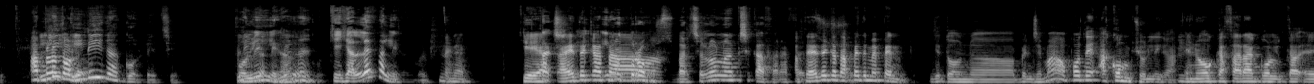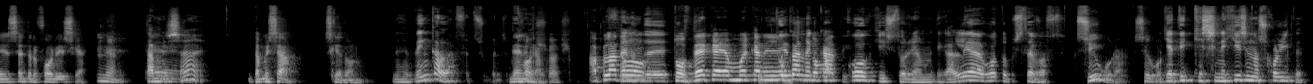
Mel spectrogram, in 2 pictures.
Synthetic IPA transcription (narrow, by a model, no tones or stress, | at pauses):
ɐplɐt̪oliɣɐɡolet͡si | oliliɣɐnɡceʝɐlevɐliɣɐɡolnene | ceɐɐksɐed̪ekɐit̪ɐnt̪ɾopusibɐɾt͡se̞lo̞nɐksekɐθɐɾɐfɐet̪ɐed̪ekɐt̪ɐpend̪emepenɐd̪e̥ʝɐt̪onbenzemɐopo̞t̪e̞ʔɐko̞mipçoliɣɐ̰eno̞kɐθɐɾɐɡo̞lkɐsend̪eɾfo̞ɾisçɐ̰nt̪ɐmisɐ | t̪ɐmisɐ | sçe̞ðo̞̰n | neðenkɐlɐfet̪est̪obenzðekɐ̰lo | ɐplɐt̪enod̪et̪o̞ðe̞kɐeɐmuekɐnekɐneokɐt̪iko̞ciːst̪o̞ɾiɐmet̪iɣɐliɐeɣo̞t̪o̞pi̥st̪e̞voɐft̪osiɣuɾɐ̰siɣuɾɐʝɐt̪ice̞sineçizinɐsxo̞lit̪e̞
